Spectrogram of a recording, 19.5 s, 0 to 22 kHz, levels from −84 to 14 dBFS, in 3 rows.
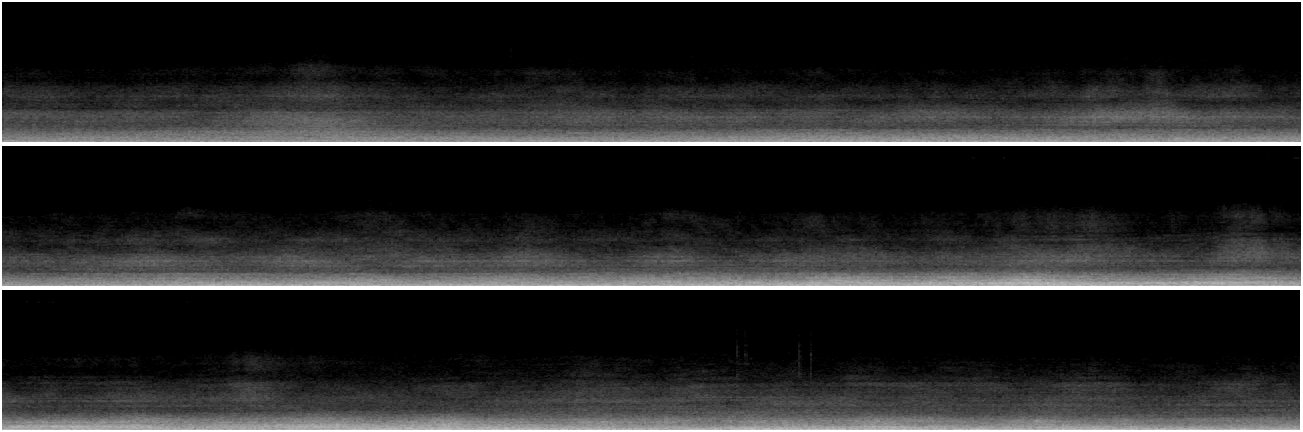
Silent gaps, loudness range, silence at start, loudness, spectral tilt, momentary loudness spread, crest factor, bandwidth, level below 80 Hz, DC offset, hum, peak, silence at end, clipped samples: none; 9 LU; 0 s; -20 LUFS; -8.5 dB/octave; 11 LU; 16 dB; 8.8 kHz; -32 dBFS; under 0.1%; none; -4 dBFS; 0 s; under 0.1%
